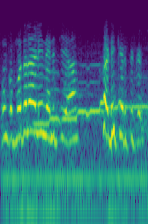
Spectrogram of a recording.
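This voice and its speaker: An actress playing a sharp-tongued, upset village girl in a dubbed film. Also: high voice, fairly even intonation, a little fast, very noisy, natural voice. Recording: narrow lo-fi film soundtrack with music.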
